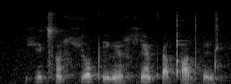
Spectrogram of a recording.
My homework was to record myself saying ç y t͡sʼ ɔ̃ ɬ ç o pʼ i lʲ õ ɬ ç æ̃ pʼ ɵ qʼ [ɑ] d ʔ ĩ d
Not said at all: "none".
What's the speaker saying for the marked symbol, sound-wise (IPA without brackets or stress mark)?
ɑ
